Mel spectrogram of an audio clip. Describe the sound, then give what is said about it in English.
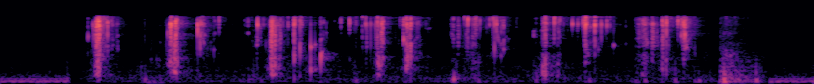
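Loud, wet, crunchy chewing of grub, chewed obnoxiously, a rapid run of about a dozen bites and mashing sounds lasting several seconds, with a faint low hum before and after. “Runt frowned, then put some grub into her mouth and chewed obnoxiously.”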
